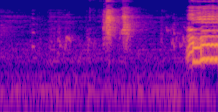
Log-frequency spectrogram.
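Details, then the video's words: A rooster's crow begins loud and harsh, a strained, rich note cut off after its opening, following a brief rustling scrape. "Rooster Crowing Sound Effect | Murgay Ki Awaz"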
